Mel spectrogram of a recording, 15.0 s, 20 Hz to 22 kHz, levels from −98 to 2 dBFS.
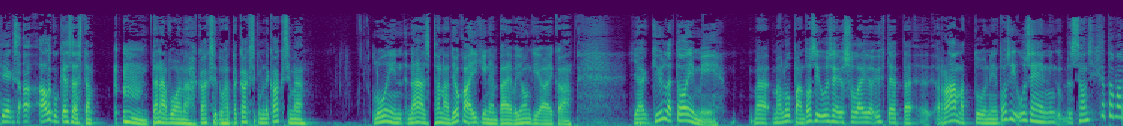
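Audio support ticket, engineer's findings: Gap at a join of encoded pieces, 5.72–5.78 s: 69 ms silence between "luin nämä" and "joka ikinen päivä jonkin". Splice kept encoder start delay and final-frame padding.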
